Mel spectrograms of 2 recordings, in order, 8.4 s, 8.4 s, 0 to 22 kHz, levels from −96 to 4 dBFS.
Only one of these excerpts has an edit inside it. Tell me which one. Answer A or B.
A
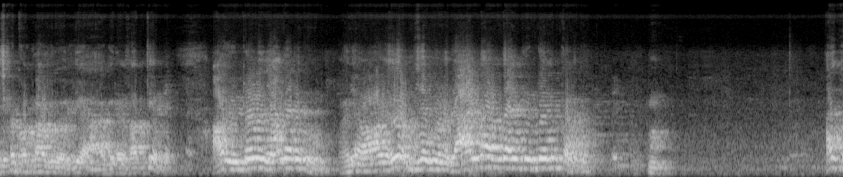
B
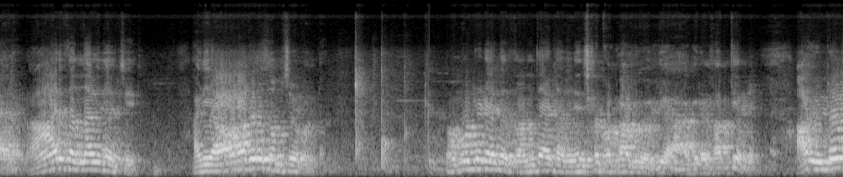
B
